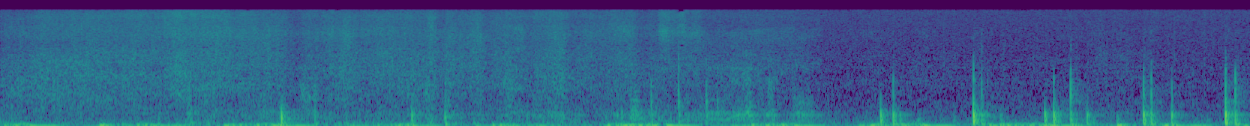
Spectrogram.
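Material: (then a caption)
Suede. Long nails scratch and tap along the suede shaft and toe of a tall, empty black suede boot held up by hand. Quiet, soft, muffled scratching with low hollow thumps comes first, then sharper, short taps stand out in the second half.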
